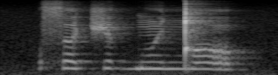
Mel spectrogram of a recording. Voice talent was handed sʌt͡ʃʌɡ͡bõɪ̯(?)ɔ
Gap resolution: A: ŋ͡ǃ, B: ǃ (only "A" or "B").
A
